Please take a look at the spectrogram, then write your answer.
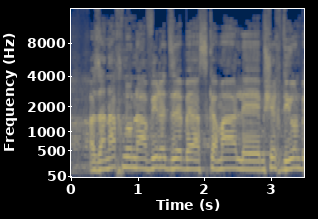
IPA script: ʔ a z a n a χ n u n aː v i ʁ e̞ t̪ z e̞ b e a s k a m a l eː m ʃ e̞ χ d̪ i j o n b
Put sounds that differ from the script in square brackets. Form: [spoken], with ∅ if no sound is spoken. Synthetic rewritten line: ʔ a z a n a χ n u n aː v i ʁ e̞ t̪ z e̞ b e a s k a m a l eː m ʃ e̞ χ d̪ i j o n b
